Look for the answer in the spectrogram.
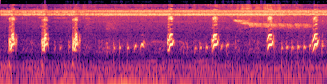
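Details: Female white-breasted waterhen uttering spaced, irregular harsh croaks with faint chattering notes between them, while a thin high whistle sounds briefly in the background over steady electrical hiss.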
